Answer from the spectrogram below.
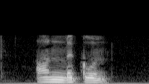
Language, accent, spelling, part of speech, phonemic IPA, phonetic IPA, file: Armenian, Eastern Armenian, աննկուն, adjective / adverb, /ɑnnəˈkun/, [ɑnːəkún], Hy-աննկուն.ogg
- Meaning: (adjective) unyielding, stable, resolute; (adverb) unyieldingly, stably, resolutely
